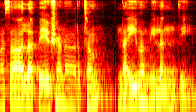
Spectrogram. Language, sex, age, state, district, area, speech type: Sanskrit, male, 18-30, Karnataka, Chikkamagaluru, rural, spontaneous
